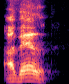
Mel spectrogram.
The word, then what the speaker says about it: Abel: I like the way you pronounce my name too. It feels like that's how my grandmother used to call me, Abel.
